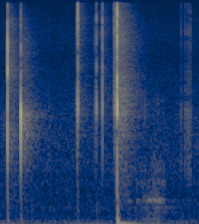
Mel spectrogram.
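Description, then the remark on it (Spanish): A beer can's nitrogen widget (capsule) releases nitrogen as the can is opened, making the beer foam. It gives a series of sharp metallic clicks and pops, the loudest followed by a brief, soft fizzing hiss that fades out. No one speaks. “Lo que escucharon el fue la capsulita.”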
